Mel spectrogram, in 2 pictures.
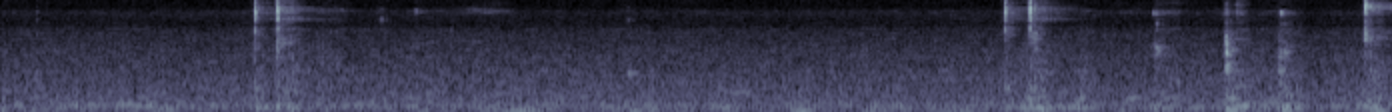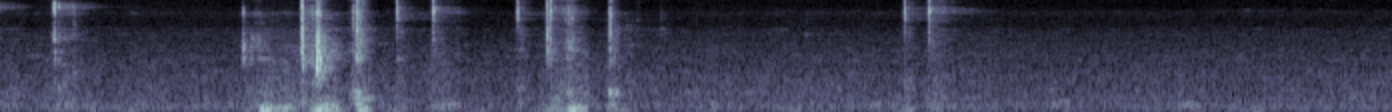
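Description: Computer mouse clicks and keyboard keystrokes while drafting in CAD software: single clicks scattered through the clip, with a quick run of keystrokes about six to seven and a half seconds in.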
